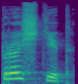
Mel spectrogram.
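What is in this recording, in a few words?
"прӧстит", Komi, female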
